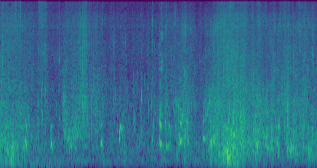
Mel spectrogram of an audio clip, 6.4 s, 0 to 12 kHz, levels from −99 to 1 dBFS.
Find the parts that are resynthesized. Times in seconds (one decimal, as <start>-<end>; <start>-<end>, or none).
3.5-6.0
